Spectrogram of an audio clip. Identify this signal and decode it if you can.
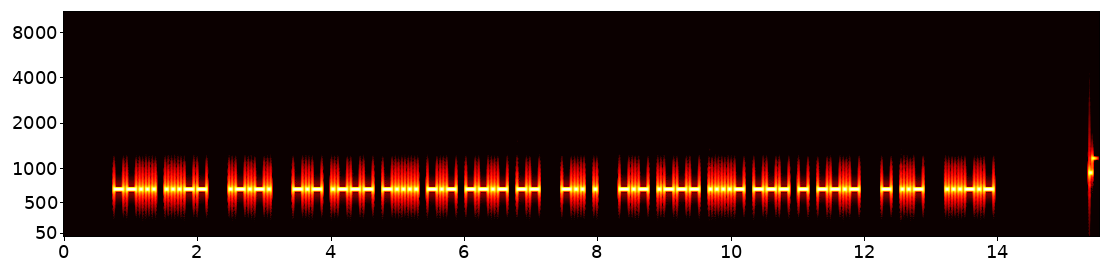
Morse code, heard as a keyed tone, about 25 wpm, 700 Hz. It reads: 73 <AR> KJ6KQM DE KJ4OTQ TU <SK>
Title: Practice QSO - Exchange 4 - Ending - 25wpm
